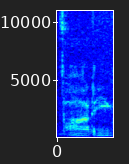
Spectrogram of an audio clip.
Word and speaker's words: Paris: 런던 아니고 파리. 아, 파리. 아, Paris, Paris, Paris. Paris. Paris. 아니 언제 발음이 그렇게 바뀌었어요?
